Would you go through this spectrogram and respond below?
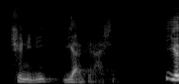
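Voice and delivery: ordinary talk, nothing marked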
